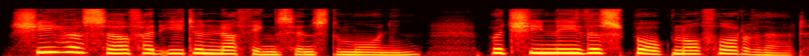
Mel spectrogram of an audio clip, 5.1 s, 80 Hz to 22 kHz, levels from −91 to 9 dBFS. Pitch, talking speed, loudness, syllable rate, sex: 240 Hz, 190 wpm, -15 LUFS, 5.0 syllables/s, female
